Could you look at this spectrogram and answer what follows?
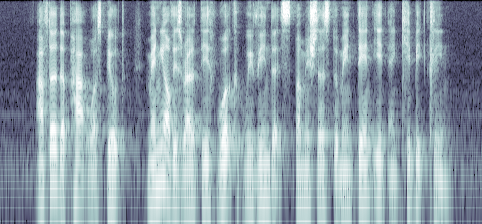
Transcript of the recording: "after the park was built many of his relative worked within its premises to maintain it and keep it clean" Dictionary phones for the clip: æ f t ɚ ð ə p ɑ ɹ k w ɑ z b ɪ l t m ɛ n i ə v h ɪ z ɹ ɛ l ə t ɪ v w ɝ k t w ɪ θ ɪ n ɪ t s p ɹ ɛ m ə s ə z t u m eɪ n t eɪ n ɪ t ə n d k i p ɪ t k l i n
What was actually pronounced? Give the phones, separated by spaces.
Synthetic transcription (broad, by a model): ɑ f t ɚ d ə p ɑ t w ɑ s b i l t m ɛ n i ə f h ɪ s ɹ ɛ l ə t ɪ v w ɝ k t w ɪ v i n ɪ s p ʌ m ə ʃ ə s t u m eɪ n t eɪ n ɪ t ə n k i p ɪ t k l i n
